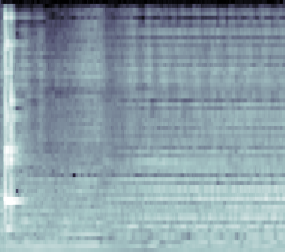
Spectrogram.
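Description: Glasses clink together in a toast: one sharp, bright clink at the start, then a long, clear ringing tone that fades only slowly over several seconds.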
